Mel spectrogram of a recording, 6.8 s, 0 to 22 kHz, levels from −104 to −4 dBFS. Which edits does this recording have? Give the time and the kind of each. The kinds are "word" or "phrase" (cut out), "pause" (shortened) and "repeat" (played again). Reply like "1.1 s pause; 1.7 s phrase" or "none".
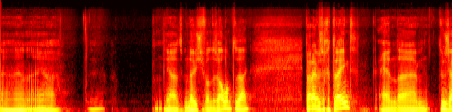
2.8 s word; 4.5 s pause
